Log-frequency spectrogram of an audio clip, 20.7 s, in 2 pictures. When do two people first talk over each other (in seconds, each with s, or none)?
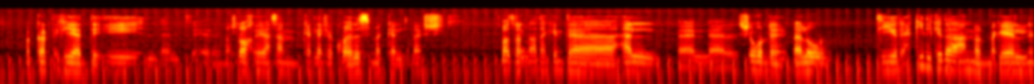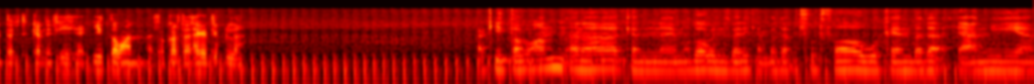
none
